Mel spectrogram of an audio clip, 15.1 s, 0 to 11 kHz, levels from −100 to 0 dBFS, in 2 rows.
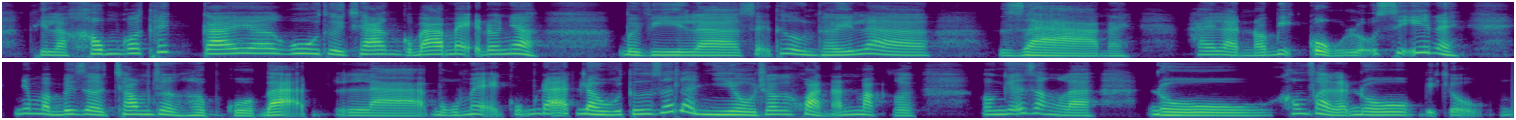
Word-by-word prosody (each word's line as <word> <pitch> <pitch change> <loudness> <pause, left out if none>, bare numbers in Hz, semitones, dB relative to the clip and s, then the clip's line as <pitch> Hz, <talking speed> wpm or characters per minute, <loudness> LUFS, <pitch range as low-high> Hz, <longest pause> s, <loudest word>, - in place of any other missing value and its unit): thì 190 - -5
là 175 - 0
không 250 +7 +1
có 280 +1 +1
thích 365 +5 -4
cái 260 +3 +5 0.2
gu 275 +1 +1
thời 230 -5 0
trang 235 +2 +2
của 175 - -6
ba 220 +4 +6
mẹ 235 0 +1
đâu 235 - 0
nha. 250 -1 +3 0.4
Bởi 190 -3 0
vì 180 +1 -1
là 170 -1 +2
sẽ - - -9
thường 250 -7 -3
thấy 185 +2 0
là 200 -8 0 0.3
già 155 -3 +1
này, 140 0 -8 0.3
hay 210 0 -3
là 185 -3 +1
nó 165 0 -3
bị 230 +6 -4
cổ 195 -8 +3
lỗ 170 +8 -4
sĩ 335 +6 -1
này. 215 - -1 0.3
Nhưng 275 +1 -5
mà 235 - +2
bây 230 +2 +1
giờ 225 -3 +2
trong 230 +4 +2
trường 215 -6 0
hợp 165 0 -2
của 155 -3 -2
bạn 180 +3 +4
là 155 -4 -2
bố 170 -2 -4
mẹ 235 +5 -2
cũng 235 +2 -9
đã 260 - +3
đầu 215 -5 +4
tư 240 +2 -1
rất 365 +7 -1
là 375 - +2
nhiều 205 -6 +3
cho 225 - 0
cái 225 - -2
khoản 215 - +3
ăn 210 - -3
mặc 200 -3 0
rồi. 160 -1 -6 0.3
Có 220 - -4
nghĩa 245 +3 -1
rằng 275 -6 -3
là 165 -1 +1 0.3
đồ 170 -5 +3 0.2
không 270 +6 -5
phải 245 -3 +3
là 175 - +2
đồ 185 -1 +1
bị, - - -8
kiểu, - - -7
205 Hz, 265 wpm, -26 LUFS, 175-240 Hz, 0.4 s, ba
